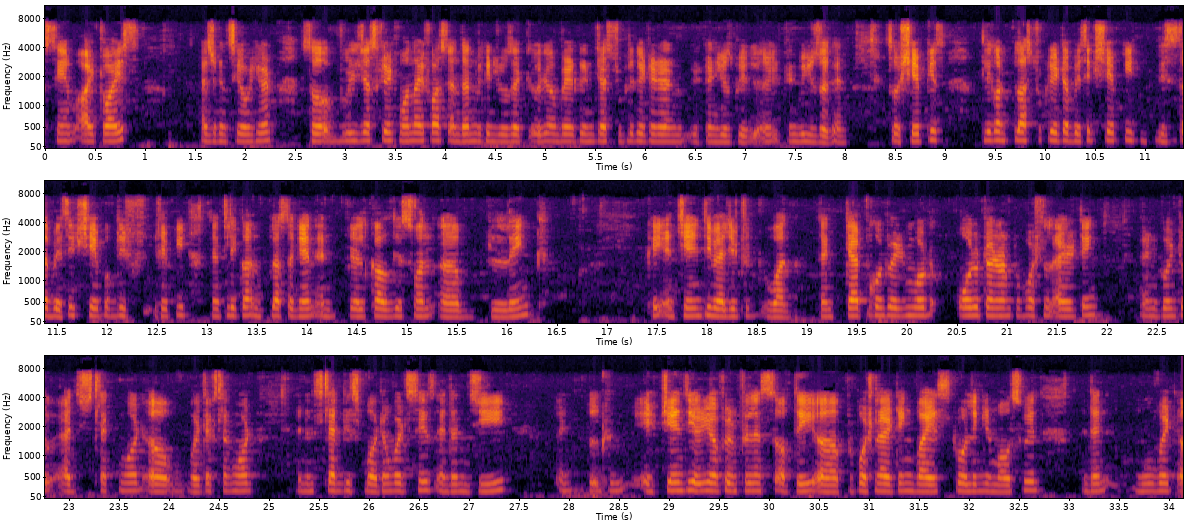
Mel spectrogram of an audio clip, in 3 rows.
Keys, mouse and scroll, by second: 0.4 scroll up 1, 9.5-14.0 drag, 14.1-17.2 drag, 18.0-19.4 drag, 19.4 b, 22.4 click, 23.3-24.2 scroll up 5, 24.2 shift+middle click, 25.8 click.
